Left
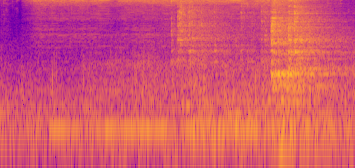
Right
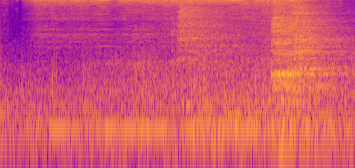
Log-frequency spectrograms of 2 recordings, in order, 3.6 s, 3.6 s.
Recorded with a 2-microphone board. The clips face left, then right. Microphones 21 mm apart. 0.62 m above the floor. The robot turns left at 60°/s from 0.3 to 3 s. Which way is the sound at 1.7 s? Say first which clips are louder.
Left 2 dB; 30° left (ahead or behind).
